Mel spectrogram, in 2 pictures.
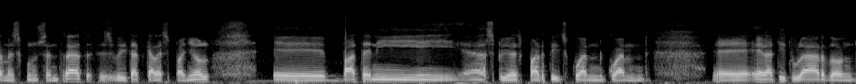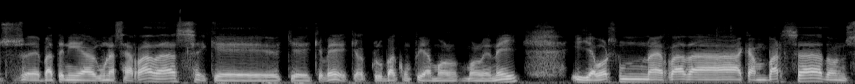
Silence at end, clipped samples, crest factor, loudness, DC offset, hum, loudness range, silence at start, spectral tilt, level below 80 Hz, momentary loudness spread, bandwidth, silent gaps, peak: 0 s; under 0.1%; 20 dB; -20 LUFS; under 0.1%; none; 2 LU; 0 s; -7.5 dB/octave; -46 dBFS; 7 LU; 7.8 kHz; none; 0 dBFS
